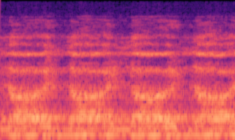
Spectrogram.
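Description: A man chanting 'Allah' over and over in a steady rhythm, about two repetitions a second, as devotional zikr into a microphone.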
